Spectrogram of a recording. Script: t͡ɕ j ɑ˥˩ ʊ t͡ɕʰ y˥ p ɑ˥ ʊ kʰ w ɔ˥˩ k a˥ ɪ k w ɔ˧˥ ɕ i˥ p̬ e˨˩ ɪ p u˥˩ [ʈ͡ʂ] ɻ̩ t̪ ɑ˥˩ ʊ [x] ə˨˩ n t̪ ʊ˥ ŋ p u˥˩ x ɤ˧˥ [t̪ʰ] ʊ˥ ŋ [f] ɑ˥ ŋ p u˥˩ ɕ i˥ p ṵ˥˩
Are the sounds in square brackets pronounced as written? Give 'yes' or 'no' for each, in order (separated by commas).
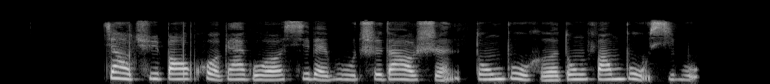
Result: no, no, no, yes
